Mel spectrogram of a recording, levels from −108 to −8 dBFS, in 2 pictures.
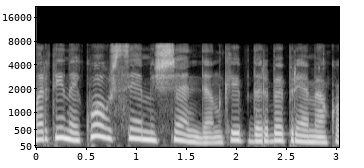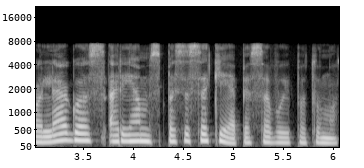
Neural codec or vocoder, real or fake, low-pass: none; real; 7.2 kHz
